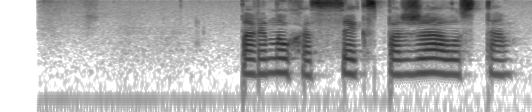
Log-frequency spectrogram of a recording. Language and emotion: Russian, neutral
